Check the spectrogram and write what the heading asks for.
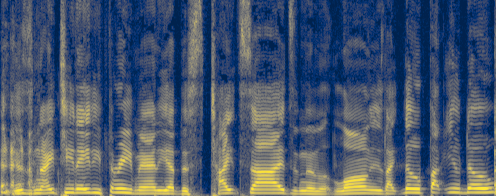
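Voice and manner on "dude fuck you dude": put-on thick Vietnamese accent. Imitating a trash-talking next door neighbor: imitating a Vietnamese neighbor's thick accent. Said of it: "When I do the Vietnamese accent".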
